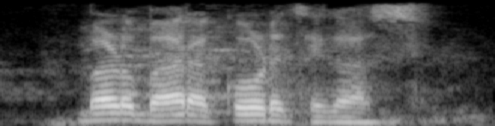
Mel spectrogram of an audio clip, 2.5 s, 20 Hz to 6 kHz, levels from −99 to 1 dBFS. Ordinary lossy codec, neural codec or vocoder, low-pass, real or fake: AAC, 32 kbps; none; 5.4 kHz; real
